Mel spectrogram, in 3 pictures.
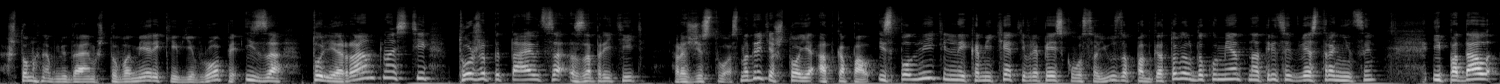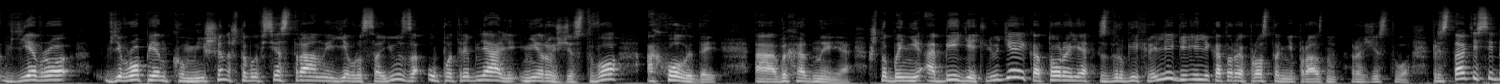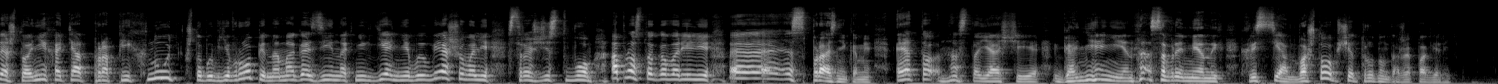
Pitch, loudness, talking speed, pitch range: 185 Hz, -21 LUFS, 125 wpm, 150-215 Hz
